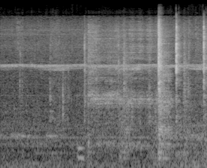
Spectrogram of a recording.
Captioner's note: laugh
